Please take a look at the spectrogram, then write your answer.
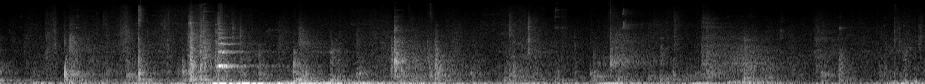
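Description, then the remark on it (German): A heavy door of the Catholic St. Kyriakus church in Niederau, Düren, Germany, creaks and thuds open, followed by clattering, knocking footsteps and scraping as people climb the bell tower in a reverberant space, with faint muffled voices in the background. “Zuerst geht es den Glockenturm hinauf und dann durch eine Tür in das Gewölbe oberhalb des Kirchenschiffs.”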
